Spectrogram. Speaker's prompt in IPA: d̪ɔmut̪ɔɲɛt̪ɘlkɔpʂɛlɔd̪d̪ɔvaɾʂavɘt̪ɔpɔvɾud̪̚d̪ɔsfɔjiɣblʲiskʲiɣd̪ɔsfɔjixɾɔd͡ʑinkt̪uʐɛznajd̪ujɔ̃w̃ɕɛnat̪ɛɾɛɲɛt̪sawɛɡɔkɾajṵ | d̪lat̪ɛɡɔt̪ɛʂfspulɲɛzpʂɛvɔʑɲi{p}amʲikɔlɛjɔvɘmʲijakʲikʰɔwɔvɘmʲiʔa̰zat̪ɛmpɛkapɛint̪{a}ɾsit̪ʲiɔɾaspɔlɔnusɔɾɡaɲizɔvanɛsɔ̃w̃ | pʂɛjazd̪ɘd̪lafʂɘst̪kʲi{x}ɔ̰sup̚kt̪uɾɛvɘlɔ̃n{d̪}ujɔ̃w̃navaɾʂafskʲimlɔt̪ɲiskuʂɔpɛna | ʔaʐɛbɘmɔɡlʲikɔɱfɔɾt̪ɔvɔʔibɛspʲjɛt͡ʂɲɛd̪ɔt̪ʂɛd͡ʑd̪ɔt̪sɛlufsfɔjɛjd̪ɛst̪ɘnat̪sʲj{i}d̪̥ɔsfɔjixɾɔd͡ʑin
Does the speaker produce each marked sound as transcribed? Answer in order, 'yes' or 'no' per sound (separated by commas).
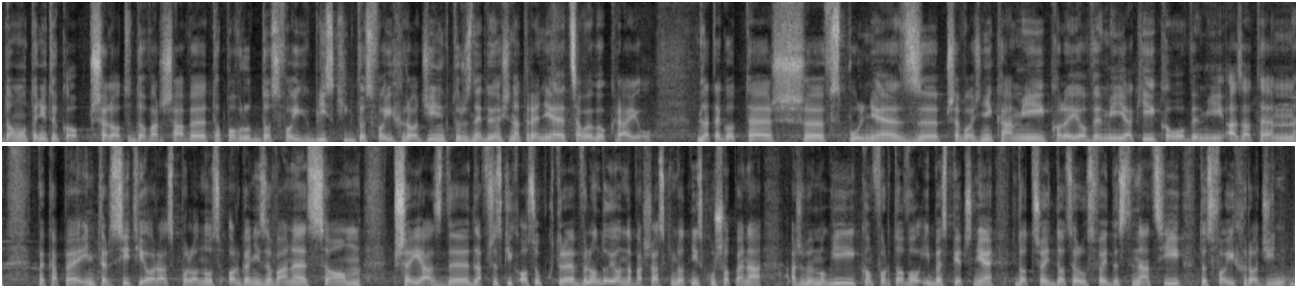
no, no, yes, yes, yes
